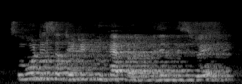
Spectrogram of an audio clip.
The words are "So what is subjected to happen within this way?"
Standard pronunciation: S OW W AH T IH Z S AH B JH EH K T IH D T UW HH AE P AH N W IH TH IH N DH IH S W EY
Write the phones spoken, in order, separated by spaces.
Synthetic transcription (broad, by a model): S OW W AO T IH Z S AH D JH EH T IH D T UW HH AE P AH N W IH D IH N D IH S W EY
